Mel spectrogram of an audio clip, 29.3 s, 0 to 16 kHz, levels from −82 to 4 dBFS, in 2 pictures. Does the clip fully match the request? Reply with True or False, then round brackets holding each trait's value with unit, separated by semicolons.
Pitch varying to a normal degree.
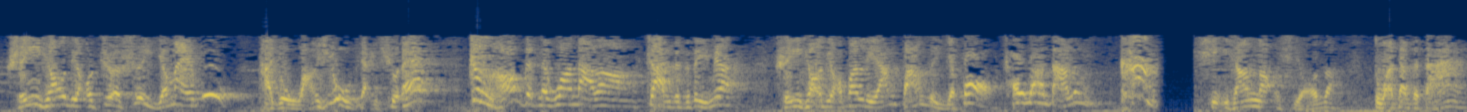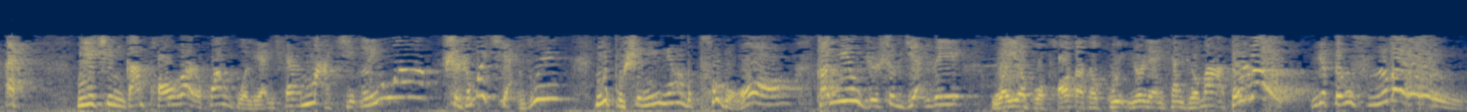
False (7.4 semitones)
